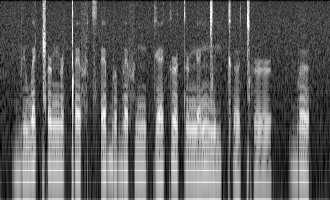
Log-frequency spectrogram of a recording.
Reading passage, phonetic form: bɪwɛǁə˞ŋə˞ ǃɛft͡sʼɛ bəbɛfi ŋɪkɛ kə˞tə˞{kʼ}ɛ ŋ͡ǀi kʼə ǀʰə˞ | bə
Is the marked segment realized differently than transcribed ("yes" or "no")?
yes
